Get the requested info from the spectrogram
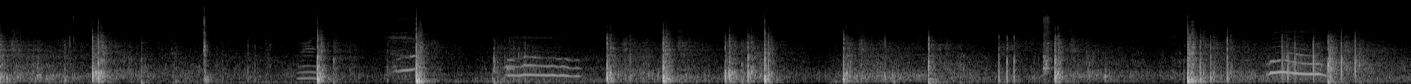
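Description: Aerial fireworks shells bursting: a string of sharp bangs and crackles at irregular intervals, the loudest about four seconds in.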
